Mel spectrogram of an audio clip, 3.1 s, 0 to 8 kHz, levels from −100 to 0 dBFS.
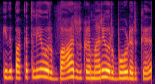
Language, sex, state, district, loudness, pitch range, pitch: Tamil, female, Tamil Nadu, Nilgiris, -14 LUFS, 210-240 Hz, 225 Hz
